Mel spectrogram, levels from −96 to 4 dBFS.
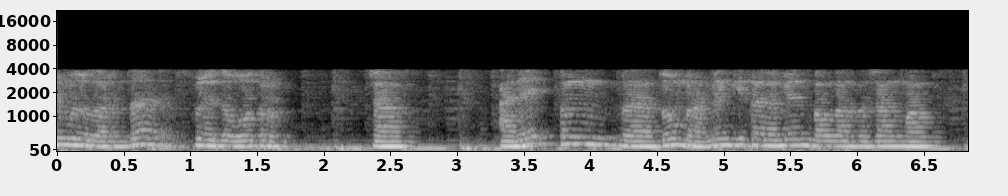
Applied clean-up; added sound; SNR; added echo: none; none; none; reverberation time 0.3 s.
